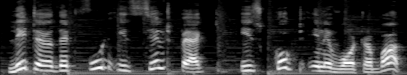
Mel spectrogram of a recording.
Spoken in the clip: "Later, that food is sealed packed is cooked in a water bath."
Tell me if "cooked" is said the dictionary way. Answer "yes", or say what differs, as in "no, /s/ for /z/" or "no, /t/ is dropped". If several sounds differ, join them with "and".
yes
